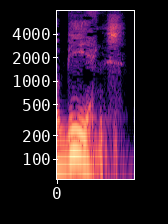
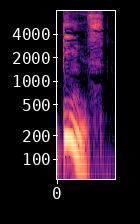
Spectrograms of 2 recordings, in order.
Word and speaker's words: beings: Human 就是人，人的 H-U-M-A-N Human beings. Beings. 先念 B, 再来一个 ings. Beings. 啊，不要念 beans. 因为 B-E 念成 B, I-N-G 念成 N.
